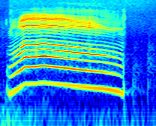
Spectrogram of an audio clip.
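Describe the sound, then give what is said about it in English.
A single drawn-out meow from Joni, a cat, loud, holding a steady, slightly falling pitch for over a second before cutting off sharply. No one speaks. “Joni, do you think that Cats the Musical is an accurate portrayal of your species?”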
